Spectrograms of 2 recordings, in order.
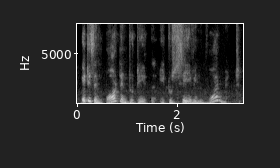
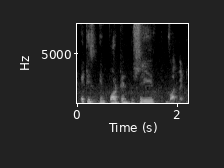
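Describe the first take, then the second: First: It is said with lively, varied pitch and emphasis. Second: It is said in a flat, unvaried voice. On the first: The speaker calls it right. "if you speak in this way" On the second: The speaker calls it wrong. "there is no voice modulation"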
